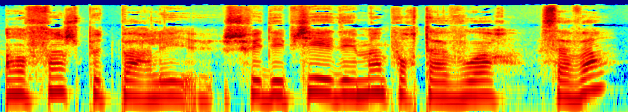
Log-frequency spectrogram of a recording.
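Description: Une comédienne en mère inquiète, débit rapide. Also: female voice, medium pitch, steady tone, no echo, lightly acted. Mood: worried. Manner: concerned, questioning. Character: anxious, doubting wife and mother of rescue worker. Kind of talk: audio drama acting.

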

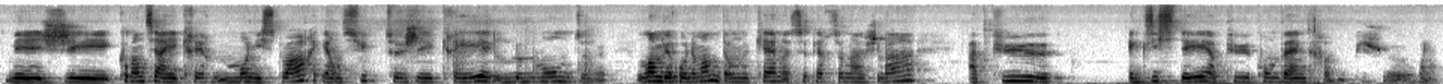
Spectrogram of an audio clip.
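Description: A playwright speaks with a non-native French accent, slowly and deliberately. Her voice is warm and mellow, and she often pauses to find the next word. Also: mid-range voice, steady tone. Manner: hesitant, thoughtful, many pauses. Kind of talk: interview answers.

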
